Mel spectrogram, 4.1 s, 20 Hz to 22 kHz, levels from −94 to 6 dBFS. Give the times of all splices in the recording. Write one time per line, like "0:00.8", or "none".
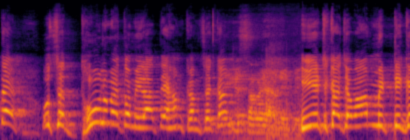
0:02.4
